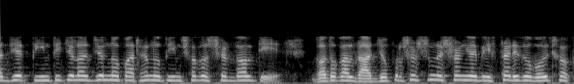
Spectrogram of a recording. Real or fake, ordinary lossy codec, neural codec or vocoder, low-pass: fake; none; codec, 16 kHz, 4.8 kbps, FACodec; 3.6 kHz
